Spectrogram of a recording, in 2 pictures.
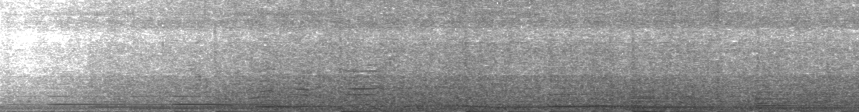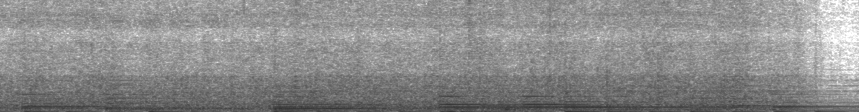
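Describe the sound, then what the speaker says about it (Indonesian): Fast current of the Nanga GT river, a steady broadband rush of water that stays fairly loud throughout, with a voice talking over it. "Puluhan siswa SD ini menyeberangi derasnya arus Sungai Nanga GT untuk bersekolah."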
